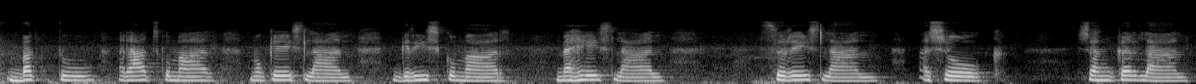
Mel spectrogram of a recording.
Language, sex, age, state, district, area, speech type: Sindhi, female, 45-60, Maharashtra, Thane, urban, spontaneous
